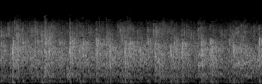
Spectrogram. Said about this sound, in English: Can I get a clap, an amen?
